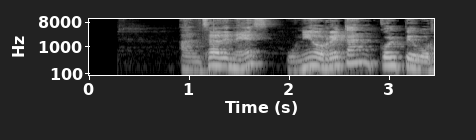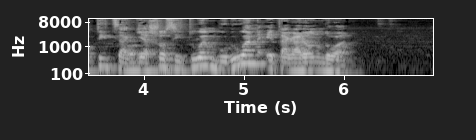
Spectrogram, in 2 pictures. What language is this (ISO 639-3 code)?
eus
